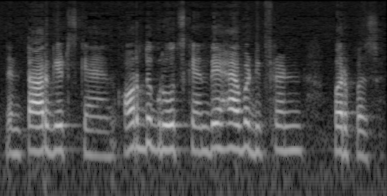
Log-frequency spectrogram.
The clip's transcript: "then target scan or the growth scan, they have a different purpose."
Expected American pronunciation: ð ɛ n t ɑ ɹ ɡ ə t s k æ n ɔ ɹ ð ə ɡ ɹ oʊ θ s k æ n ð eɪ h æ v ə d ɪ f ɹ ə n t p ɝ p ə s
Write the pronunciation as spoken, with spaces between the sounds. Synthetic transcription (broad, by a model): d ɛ n t ɑ ɹ ɡ ə t s k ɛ n ɔ ɹ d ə ɡ ɹ oʊ t s k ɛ n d eɪ h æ v ə d ɪ f ɹ ə n t p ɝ p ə s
